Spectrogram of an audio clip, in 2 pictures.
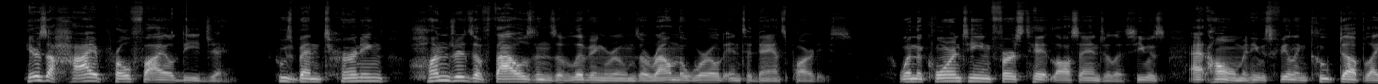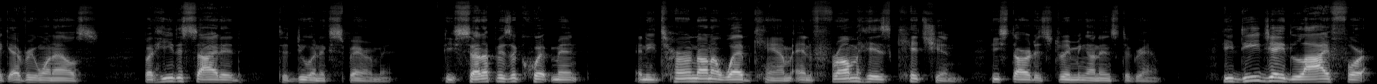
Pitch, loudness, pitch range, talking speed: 115 Hz, -26 LUFS, 100-140 Hz, 155 wpm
